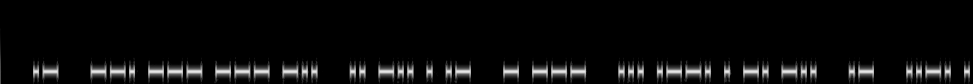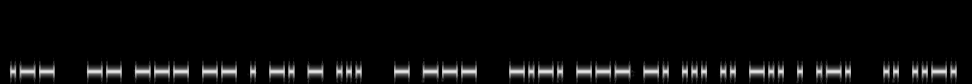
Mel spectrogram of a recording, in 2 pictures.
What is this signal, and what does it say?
Morse code, heard as a keyed tone, about 25 wpm, 600 Hz. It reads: A GOOD IDEA TO SPEND A FEW MOMENTS TO CONSIDER IF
